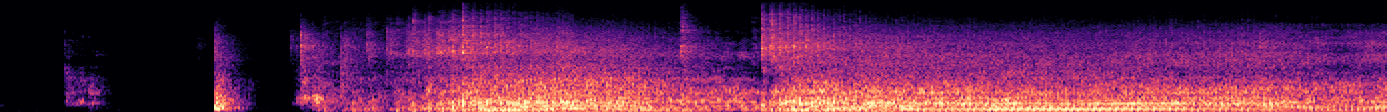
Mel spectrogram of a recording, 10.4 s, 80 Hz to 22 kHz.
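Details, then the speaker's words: Honda GCV160 engine on a Cub Cadet push mower that wouldn't start: after a carburetor clean and reassembly, with the motor turning freely, it starts after a couple of easy pull-cord tugs and settles into a steady, even run; normal running. "That was a pretty easy crank, so that's good news. So I guess it was just a little bit of the carb clean on this little thing."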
